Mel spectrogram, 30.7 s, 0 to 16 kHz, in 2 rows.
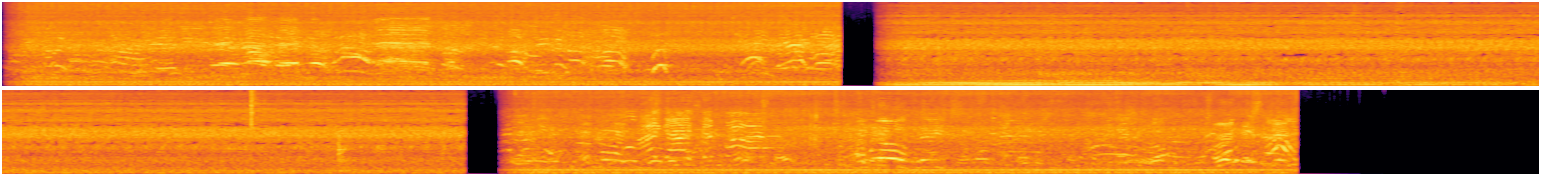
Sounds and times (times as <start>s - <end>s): Vehicle: 0.0s - 28.4s
Speech: 20.4s - 28.3s.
